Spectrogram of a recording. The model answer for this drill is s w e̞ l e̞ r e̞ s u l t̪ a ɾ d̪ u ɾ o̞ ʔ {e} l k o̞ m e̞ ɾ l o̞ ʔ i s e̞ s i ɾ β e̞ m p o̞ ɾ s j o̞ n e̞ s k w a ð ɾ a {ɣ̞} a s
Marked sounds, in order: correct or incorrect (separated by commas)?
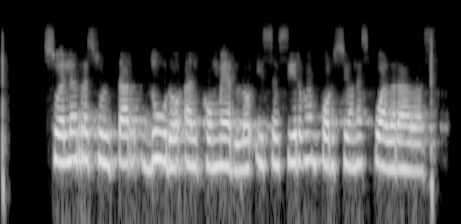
incorrect, incorrect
